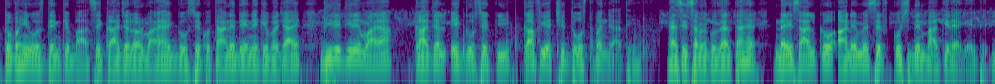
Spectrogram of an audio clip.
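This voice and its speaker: A man's voice: on the low side, darkish tone. A man reading scripted narration for a cartoon story, as its narrator.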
